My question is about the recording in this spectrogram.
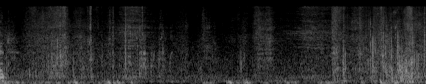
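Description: Irregular rustling and crinkling of a waterproof military poncho as it is pulled down over the head and settled around a crouching body, with wind rumbling on the microphone.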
